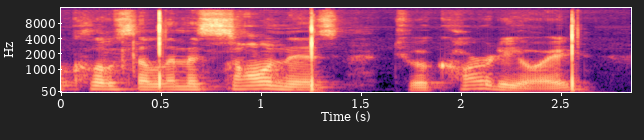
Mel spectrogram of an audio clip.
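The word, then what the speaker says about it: limaçon: And there's my soft C. So notice how close the limacon is to a cardioid, right?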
